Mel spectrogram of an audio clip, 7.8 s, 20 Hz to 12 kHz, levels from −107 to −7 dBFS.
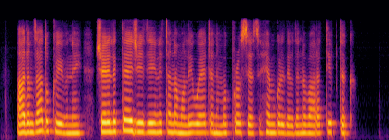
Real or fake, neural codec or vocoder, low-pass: fake; codec, 16 kHz, 0.9 kbps, LongCat-Audio-Codec; 7.2 kHz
